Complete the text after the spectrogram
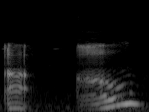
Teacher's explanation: the question mark is a glottal stop so it's a break in the word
